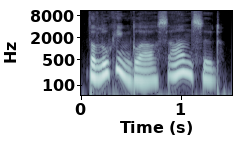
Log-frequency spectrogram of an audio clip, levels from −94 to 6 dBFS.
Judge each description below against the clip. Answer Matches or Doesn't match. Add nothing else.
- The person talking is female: Doesn't match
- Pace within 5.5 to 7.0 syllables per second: Matches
